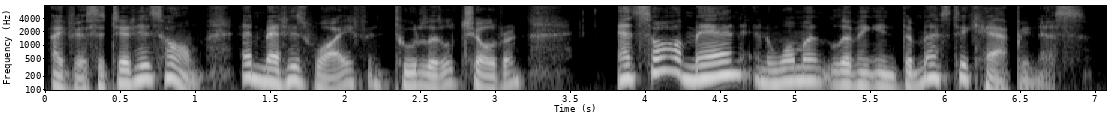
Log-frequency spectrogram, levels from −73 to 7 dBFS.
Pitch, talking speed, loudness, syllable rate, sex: 135 Hz, 185 wpm, -18 LUFS, 5.3 syllables/s, male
